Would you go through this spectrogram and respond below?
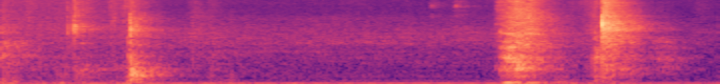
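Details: Chihuahua sneezing: three sharp, noisy bursts spaced unevenly, the first alone, the last two in quick succession, over a steady low hum.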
